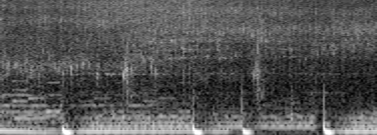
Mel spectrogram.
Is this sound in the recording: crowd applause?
no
